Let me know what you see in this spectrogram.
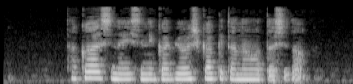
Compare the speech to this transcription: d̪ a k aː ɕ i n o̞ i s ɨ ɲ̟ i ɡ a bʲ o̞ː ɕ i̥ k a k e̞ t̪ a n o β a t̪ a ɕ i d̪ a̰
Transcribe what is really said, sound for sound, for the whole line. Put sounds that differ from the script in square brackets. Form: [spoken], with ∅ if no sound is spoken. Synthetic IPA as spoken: [t̪] a k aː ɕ i n o̞ i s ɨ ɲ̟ i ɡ a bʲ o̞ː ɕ i̥ k a k e̞ t̪ a n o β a t̪ a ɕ i d̪ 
